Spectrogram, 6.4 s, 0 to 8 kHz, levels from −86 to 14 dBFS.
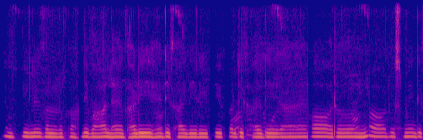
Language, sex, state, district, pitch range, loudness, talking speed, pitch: Hindi, female, Jharkhand, Jamtara, 205-215 Hz, -31 LUFS, 180 wpm, 210 Hz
